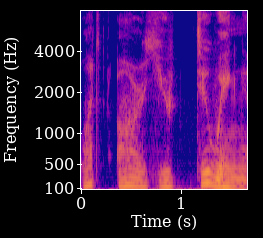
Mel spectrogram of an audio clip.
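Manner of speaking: sharp, angry, hissing delivery. Narrator reads a woman's question to a man clambering to his feet, hissed question. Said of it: "she asked in a hiss".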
